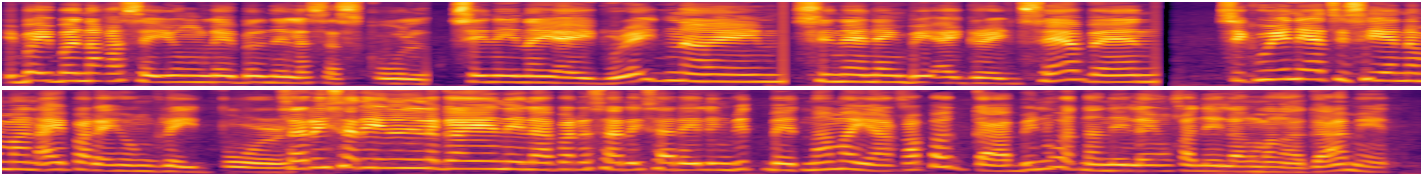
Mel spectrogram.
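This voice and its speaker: A high-pitched woman's voice with lively intonation, fairly quick and with hardly any pauses, over noticeable background noise. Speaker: vlogger. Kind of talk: casual vlog narration. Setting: shopping trip. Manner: stern-sounding when talking.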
